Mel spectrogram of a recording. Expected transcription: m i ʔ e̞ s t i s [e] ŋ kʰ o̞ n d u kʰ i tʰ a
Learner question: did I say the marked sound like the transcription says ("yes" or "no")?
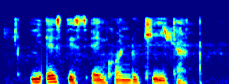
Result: yes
